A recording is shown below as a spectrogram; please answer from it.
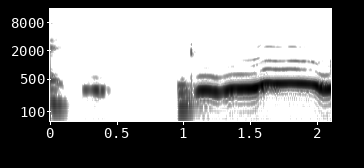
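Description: A man humming a drawn-out "mmm" with closed lips, starting about a second in and rising slightly in pitch before holding, after a brief short hum near the start.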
